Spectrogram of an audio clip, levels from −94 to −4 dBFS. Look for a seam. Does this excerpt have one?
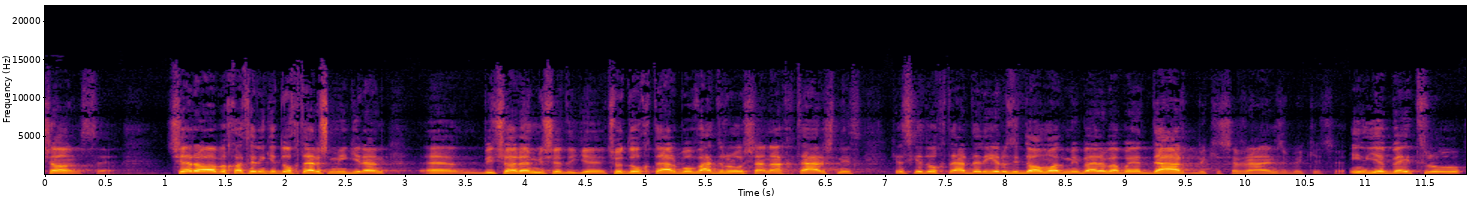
yes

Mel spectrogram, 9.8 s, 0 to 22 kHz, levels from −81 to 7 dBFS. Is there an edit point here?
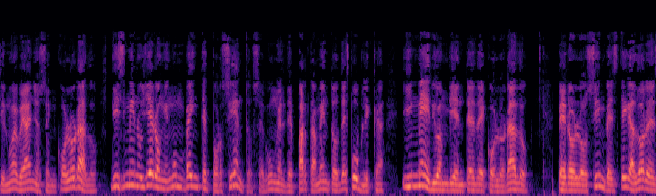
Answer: yes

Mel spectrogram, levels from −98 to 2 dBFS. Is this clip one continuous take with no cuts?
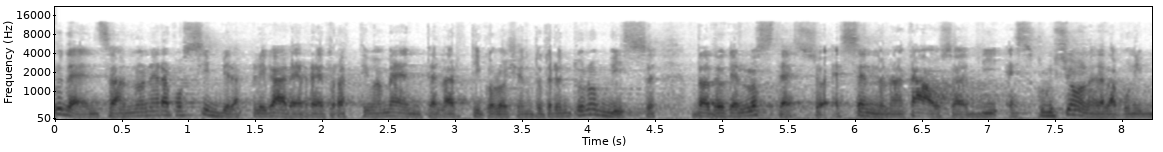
yes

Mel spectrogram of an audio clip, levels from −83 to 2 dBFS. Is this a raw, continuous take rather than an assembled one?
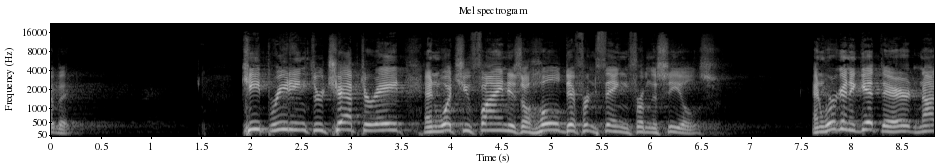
yes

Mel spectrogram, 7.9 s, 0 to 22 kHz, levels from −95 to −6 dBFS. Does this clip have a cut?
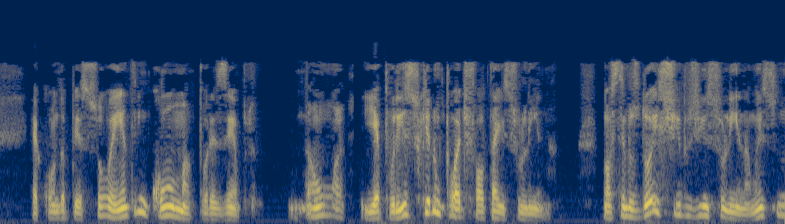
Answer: yes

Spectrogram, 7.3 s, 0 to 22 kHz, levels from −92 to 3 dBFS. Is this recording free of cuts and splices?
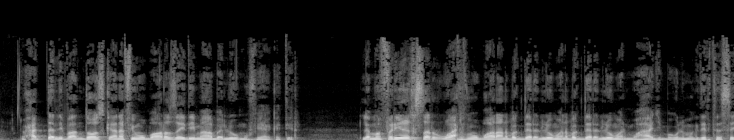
no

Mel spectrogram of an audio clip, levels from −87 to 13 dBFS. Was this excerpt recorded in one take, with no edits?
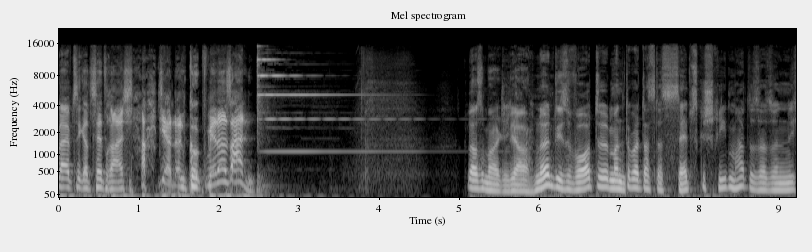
no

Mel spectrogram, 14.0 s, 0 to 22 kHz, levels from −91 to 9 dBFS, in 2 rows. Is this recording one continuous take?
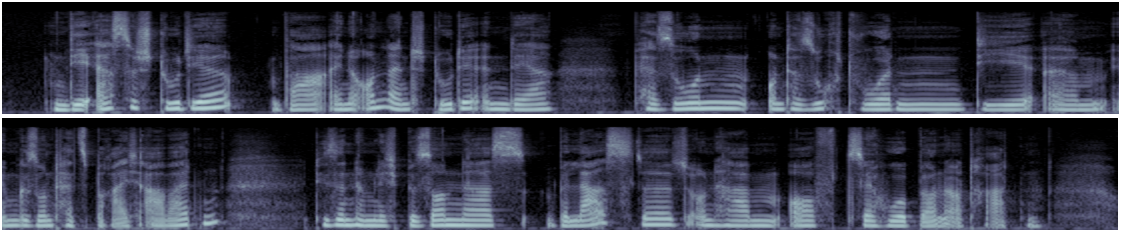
yes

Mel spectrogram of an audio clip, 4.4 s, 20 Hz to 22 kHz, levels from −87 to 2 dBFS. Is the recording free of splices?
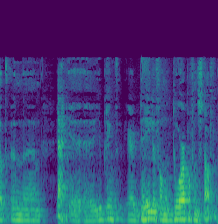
yes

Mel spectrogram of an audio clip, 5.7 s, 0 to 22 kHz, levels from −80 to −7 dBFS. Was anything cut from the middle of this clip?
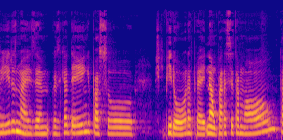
yes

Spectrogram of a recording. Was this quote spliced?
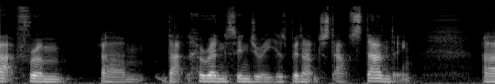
no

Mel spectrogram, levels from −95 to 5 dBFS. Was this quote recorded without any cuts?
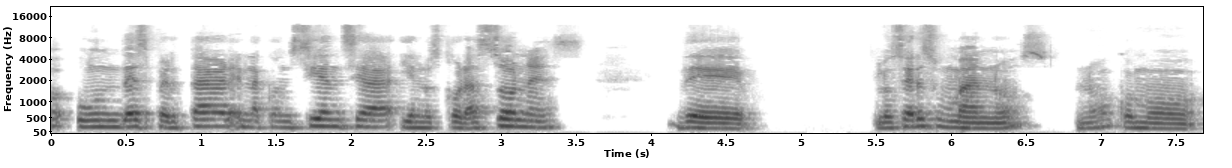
yes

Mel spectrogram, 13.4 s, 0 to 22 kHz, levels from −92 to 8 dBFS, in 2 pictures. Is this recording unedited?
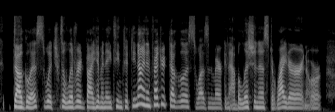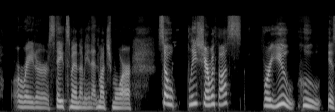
no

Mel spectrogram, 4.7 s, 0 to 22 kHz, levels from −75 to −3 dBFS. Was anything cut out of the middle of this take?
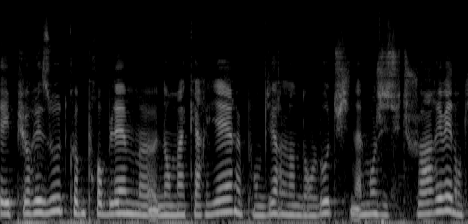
no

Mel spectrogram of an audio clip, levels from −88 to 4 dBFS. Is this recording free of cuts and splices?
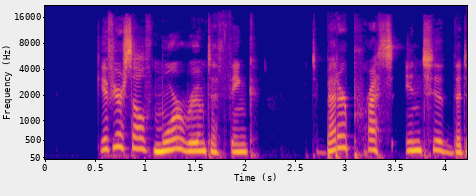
yes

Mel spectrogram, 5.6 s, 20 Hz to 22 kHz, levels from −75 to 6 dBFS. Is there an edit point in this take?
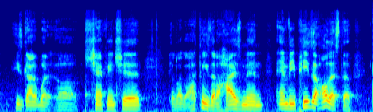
yes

